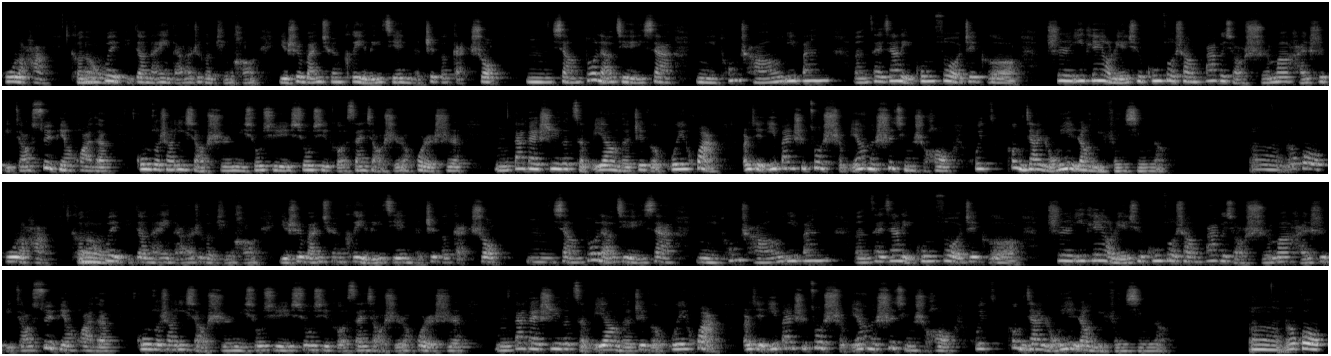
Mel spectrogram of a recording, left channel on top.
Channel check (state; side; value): normal; both; correlation 0.55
